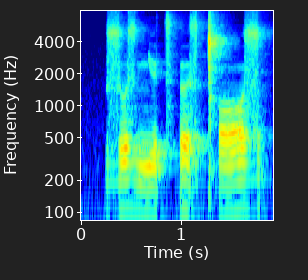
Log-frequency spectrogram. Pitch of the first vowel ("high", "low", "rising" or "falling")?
rising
